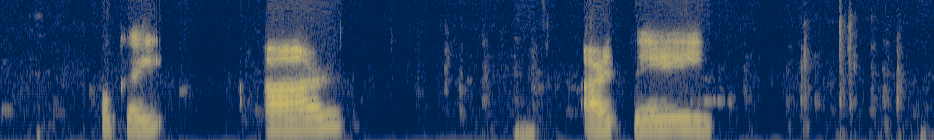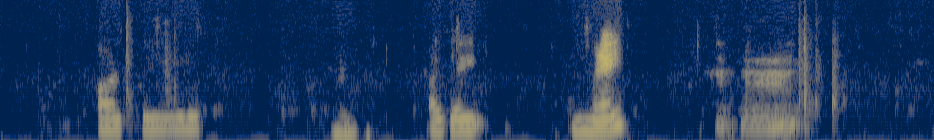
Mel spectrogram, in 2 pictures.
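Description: A child speaks slowly over an online call, in short phrases with pauses.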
